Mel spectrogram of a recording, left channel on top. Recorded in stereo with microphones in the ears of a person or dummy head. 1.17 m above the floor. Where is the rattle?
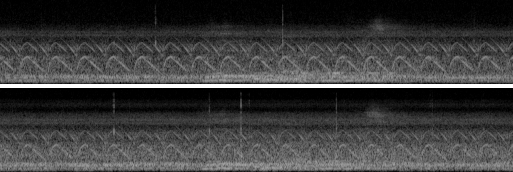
No rattle in this recording.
